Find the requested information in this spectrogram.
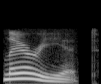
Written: lariat

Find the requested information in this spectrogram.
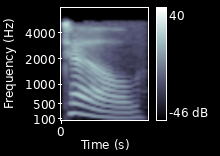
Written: tell

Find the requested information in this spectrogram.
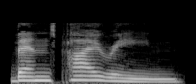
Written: benzpyrene

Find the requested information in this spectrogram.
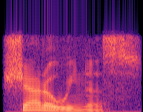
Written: shadowiness

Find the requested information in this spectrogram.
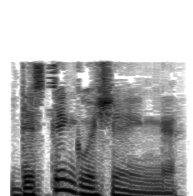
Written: distinguishing

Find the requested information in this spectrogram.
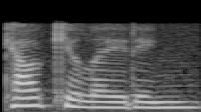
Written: calculating

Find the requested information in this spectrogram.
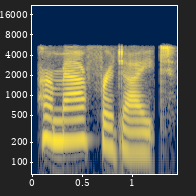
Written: hermaphrodite

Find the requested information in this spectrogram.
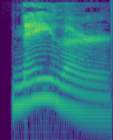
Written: nailer

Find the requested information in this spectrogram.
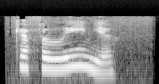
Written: Kephallinia

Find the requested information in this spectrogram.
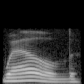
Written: weld

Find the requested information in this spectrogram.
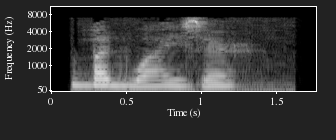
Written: budweiser

